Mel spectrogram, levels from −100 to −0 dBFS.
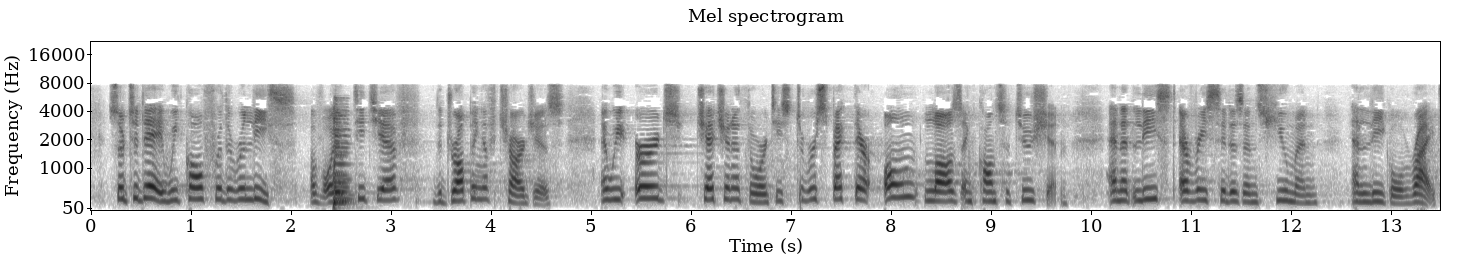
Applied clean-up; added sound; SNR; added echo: none; Guitar; -2 dB; none.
